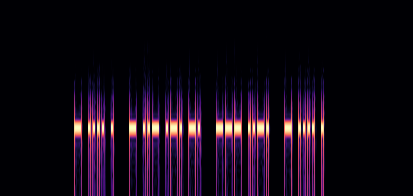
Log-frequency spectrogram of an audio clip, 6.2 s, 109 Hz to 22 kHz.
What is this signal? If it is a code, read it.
Morse code, heard as a keyed tone, about 34 wpm, 700 Hz. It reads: THE TURN OF THE
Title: Sets of 4 Words 35wpm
